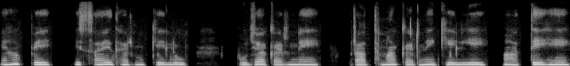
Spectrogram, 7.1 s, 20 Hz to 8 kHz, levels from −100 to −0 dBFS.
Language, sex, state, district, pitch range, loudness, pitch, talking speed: Hindi, female, Bihar, Lakhisarai, 205-220 Hz, -25 LUFS, 210 Hz, 125 wpm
